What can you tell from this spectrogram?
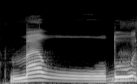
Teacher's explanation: Huruf ghair sukun tidak punya sifat qalqalah. Jadi tidak boleh ada bunyi vokal maghdu, tapi maghdu dialirkan suara huruf ghain.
